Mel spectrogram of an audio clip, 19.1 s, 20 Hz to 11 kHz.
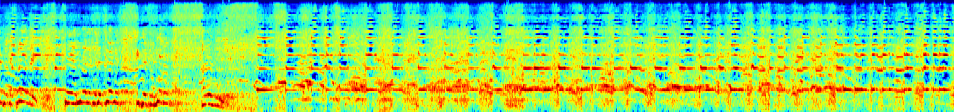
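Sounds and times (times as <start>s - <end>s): crowd din: 0.0s - 19.0s
horn held on one note: 5.1s - 19.0s.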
